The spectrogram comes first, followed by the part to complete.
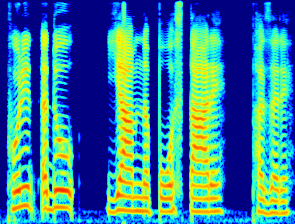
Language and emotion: Manipuri, neutral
